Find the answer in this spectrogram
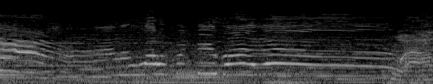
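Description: Cat-like meowing over background music: a short meow falling in pitch at the start, then a long drawn-out meow held for about two seconds that sinks slightly at the end.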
